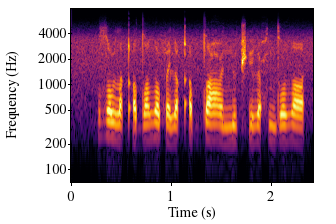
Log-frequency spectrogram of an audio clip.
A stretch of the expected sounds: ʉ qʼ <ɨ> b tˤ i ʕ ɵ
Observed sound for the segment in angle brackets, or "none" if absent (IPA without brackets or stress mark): i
